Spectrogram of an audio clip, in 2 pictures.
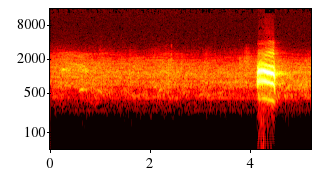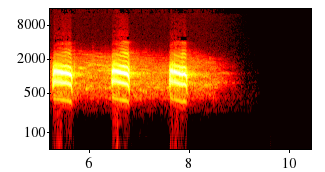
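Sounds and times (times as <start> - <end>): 
fan-tailed raven cawing: 4.1 - 7.0, 7.6 - 8.8.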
